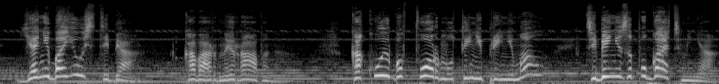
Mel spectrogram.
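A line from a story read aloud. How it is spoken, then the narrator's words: Shouting. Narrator (Russian): А Сита крикнула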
